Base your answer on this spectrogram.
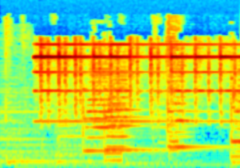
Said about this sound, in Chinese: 午饭的铃声一响，大家都走了，我待在座位上，紧张的胃都打了结。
